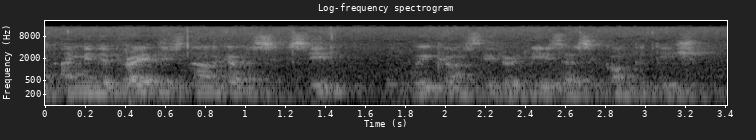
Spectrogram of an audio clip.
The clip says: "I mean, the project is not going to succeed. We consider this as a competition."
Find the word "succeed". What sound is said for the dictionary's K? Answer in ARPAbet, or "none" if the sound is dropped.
K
